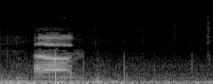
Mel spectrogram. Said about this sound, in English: I hope you will give me 1 second as I avoid this trash truck. Thank you.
